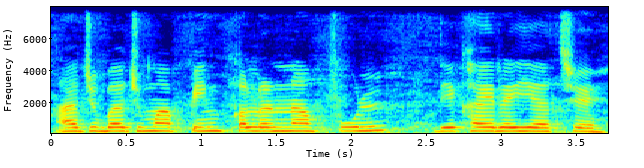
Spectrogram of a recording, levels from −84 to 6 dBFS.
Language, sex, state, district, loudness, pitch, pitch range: Gujarati, female, Gujarat, Gandhinagar, -14 LUFS, 235 Hz, 230-240 Hz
